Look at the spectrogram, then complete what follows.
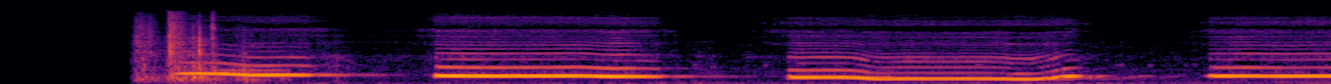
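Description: A person humming a slow tune of four held notes; the third note is lower, sliding down and then back up.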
